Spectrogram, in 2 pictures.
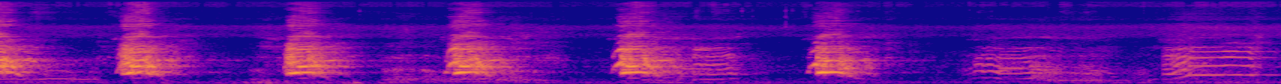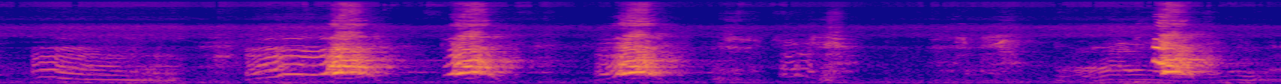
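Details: Dogs barking at a deer: a steady run of about six sharp, loud barks roughly once a second, a pause with whiny, wavering notes, then another burst of four barks and a final single bark.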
